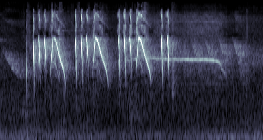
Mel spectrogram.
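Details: Hill prinia song from a recording used to train captive songbirds: three quick high phrases, each a cluster of sharp notes ending in a falling sweep, then a long steady thin whistle fading out.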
